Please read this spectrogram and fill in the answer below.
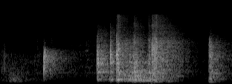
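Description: A large storage box and its lid being handled: a short knock about half a second in, then about a second of louder clattering and rustling as the box is moved.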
